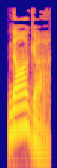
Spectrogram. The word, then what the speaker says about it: Naga: Burmese word naka or Naga meaning people with earrings others suggest it means pierced noses both maka and Naga are pronounced the same way in Burmese the ancient name of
